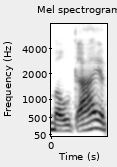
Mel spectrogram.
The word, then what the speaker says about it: Milngavie: And then we have Milngavie, which is pronounced Mulgai.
